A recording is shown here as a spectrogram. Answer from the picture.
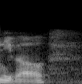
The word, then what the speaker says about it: niveau: The word I am pronouncing or trying to pronounce there is N-I-V-E-A-U. I'm pronouncing it niveau.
